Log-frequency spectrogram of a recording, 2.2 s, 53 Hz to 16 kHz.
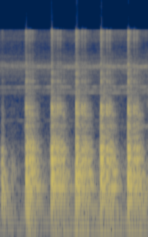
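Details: VW Voyage G6 door: each tap, about two a second, brings a hollow clattering buzz inside as the loose window regulator vibrates against the door sheet metal.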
